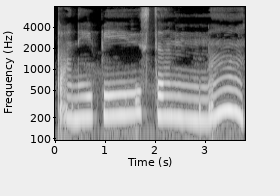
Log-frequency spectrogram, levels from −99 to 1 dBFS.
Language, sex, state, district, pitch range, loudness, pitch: Telugu, female, Andhra Pradesh, Sri Satya Sai, 200-220 Hz, -15 LUFS, 210 Hz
